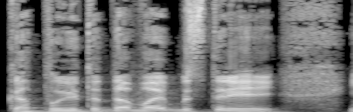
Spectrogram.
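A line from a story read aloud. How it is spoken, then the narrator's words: Near tears. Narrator (Russian): Едва не разрыдался контейнер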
